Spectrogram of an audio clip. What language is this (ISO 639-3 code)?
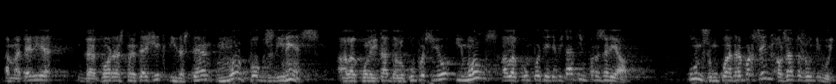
cat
